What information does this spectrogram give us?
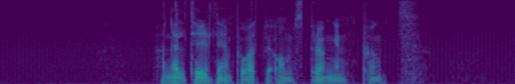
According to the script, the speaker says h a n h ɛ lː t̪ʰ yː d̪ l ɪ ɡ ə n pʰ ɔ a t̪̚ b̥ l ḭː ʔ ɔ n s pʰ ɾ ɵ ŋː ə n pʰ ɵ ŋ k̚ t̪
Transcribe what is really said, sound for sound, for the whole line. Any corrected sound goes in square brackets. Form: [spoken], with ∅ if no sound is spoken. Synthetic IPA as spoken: h a n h ɛ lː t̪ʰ yː d̪ l ɪ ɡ ə n pʰ ɔ a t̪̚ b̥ l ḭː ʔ ɔ [m] s [p] ɾ ɵ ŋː ə n pʰ ɵ ŋ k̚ t̪

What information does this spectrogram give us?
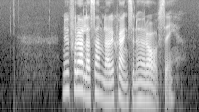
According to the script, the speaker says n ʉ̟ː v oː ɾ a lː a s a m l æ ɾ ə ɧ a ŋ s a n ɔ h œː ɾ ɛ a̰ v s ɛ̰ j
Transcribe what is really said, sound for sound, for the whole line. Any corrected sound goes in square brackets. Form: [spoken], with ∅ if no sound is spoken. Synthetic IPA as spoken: n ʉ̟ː [f] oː ɾ a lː a s a m l [a] ɾ ə ɧ a ŋ s [ə] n ɔ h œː ɾ [a] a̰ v s ɛ̰ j

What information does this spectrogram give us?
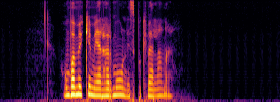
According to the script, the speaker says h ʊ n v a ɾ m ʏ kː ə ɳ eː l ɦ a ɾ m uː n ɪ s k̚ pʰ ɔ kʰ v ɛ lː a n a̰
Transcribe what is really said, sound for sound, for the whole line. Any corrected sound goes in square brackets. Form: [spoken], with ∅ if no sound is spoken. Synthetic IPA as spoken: h ʊ n v a ɾ m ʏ kː ə [m] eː [ɾ] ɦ a ɾ m uː n ɪ s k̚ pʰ ɔ kʰ v ɛ lː a [ɳ] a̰

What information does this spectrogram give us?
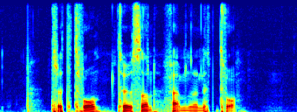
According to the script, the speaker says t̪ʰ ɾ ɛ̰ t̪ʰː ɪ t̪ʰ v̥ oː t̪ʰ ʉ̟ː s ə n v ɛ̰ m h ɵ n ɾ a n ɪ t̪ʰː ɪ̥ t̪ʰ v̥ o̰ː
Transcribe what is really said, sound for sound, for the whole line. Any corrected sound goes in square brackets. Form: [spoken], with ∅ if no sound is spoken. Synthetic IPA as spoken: t̪ʰ ɾ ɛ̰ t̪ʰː ɪ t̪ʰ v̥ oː t̪ʰ ʉ̟ː s ə n [f] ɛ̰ m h ɵ n ɾ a n ɪ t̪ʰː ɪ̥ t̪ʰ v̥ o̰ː

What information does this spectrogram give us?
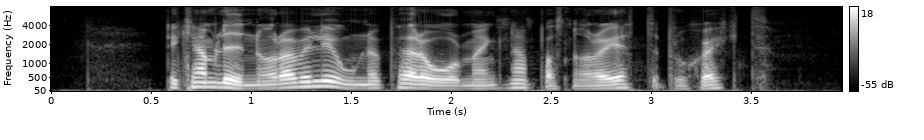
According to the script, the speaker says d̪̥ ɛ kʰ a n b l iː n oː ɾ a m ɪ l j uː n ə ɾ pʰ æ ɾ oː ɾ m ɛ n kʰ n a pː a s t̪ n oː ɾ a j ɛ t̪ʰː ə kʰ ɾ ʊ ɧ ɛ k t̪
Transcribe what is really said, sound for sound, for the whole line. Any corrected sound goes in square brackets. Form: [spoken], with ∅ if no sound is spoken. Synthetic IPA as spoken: d̪̥ ɛ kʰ a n b l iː n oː ɾ a m ɪ l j uː n ə ɾ pʰ æ ɾ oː ɾ m ɛ n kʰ n a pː a s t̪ n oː ɾ a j ɛ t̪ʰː ə [pʰ] ɾ ʊ ɧ ɛ k t̪

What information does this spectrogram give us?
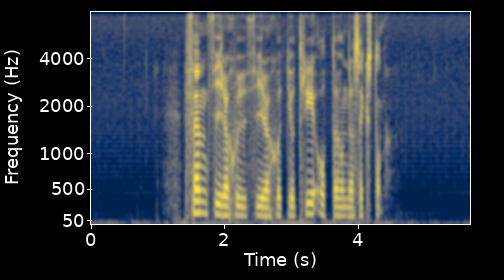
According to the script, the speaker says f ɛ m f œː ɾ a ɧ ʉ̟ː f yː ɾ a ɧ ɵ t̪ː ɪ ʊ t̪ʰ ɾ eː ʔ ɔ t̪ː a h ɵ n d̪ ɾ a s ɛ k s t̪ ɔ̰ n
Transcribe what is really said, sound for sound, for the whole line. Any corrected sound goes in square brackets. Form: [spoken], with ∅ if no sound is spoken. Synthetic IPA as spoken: f ɛ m f [yː] ɾ a ɧ ʉ̟ː f yː ɾ a ɧ ɵ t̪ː ɪ ʊ t̪ʰ ɾ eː ʔ ɔ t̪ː a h ɵ n d̪ ɾ a s ɛ k s t̪ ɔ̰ n

